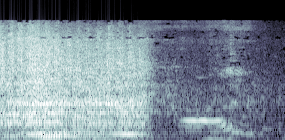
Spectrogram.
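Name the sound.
car speeding past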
